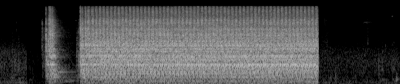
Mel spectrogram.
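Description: Makita cordless impact wrench spinning up briefly, then hammering steadily on a rusted suspension nut for about two and a half seconds before stopping suddenly. The rust-seized nut does not break loose.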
